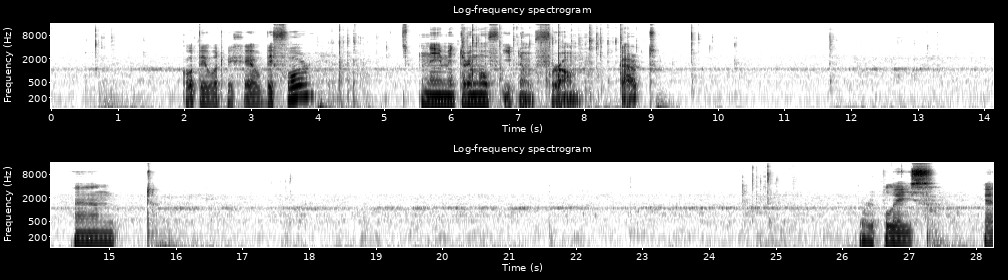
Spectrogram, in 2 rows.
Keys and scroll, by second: 0.8 super+c, 2.1 super+v, 3.9-9.0 typing, 9.6 Return, 11.6 Return, 17.6 super+Tab, 24.7 super+c, 24.9 super+Tab.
